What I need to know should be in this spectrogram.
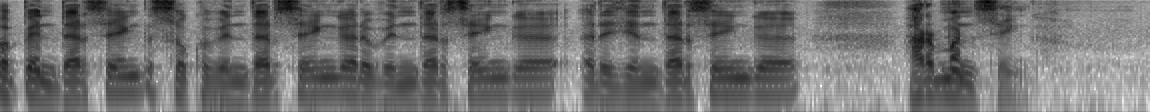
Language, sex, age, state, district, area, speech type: Punjabi, male, 60+, Punjab, Mohali, urban, spontaneous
